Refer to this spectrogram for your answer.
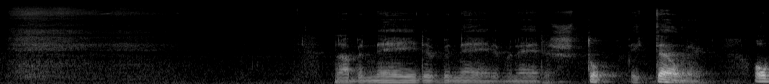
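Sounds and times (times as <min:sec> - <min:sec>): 
slow exhale during a guided breathing exercise: 0:00.0 - 0:02.0, 0:07.2 - 0:07.6
speech: 0:03.4 - 0:07.6.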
